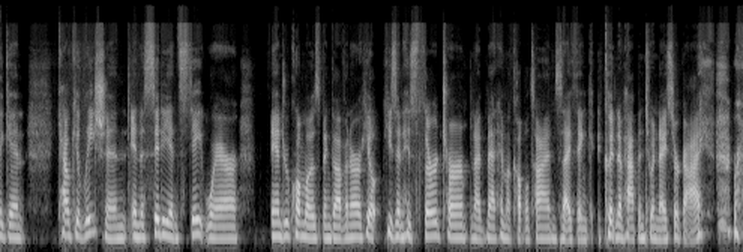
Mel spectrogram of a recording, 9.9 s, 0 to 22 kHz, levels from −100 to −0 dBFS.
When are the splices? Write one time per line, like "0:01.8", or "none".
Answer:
0:06.3
0:07.5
